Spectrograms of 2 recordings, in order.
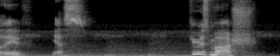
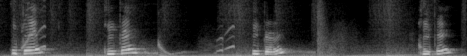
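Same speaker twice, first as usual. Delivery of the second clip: moogle voice; 10 semitones higher than usual. Acted. Moogle lines voiced high.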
